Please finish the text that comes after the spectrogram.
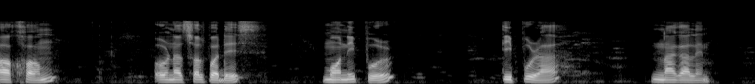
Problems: continuous background conversations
